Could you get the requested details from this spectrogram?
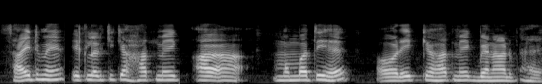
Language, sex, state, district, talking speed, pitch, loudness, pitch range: Hindi, female, Uttar Pradesh, Hamirpur, 220 wpm, 195 Hz, -16 LUFS, 185-205 Hz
